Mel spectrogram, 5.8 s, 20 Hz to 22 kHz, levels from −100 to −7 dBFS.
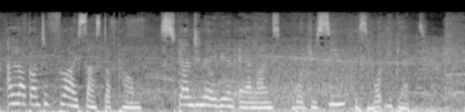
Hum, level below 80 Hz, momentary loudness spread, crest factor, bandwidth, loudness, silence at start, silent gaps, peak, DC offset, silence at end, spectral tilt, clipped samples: none; -26 dBFS; 5 LU; 10 dB; 14 kHz; -17 LUFS; 0 s; none; -6 dBFS; under 0.1%; 0 s; -5 dB/octave; under 0.1%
